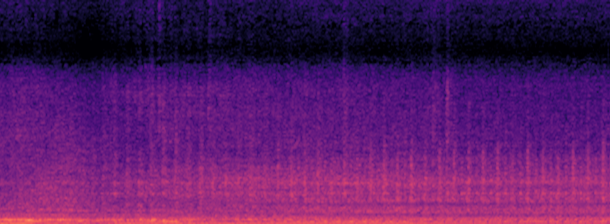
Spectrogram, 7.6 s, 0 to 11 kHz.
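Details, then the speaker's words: Mercedes G-Class (Gelandewagen) M104 3.2 petrol, 220 hp, at idle: lumpy misfiring idle with a hard knocking beat about four per second; low compression, burnt piston in cylinder one found by endoscope, melted catalytic converter, knock began after oil change. "Так ну и вот буду поменяли масло и что-то застучала в двигателе Сейчас я покажу все услышите буду снимать ГБЦ залазить двигатель смотреть что с ним случилось и что там уже что там могло застучать"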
